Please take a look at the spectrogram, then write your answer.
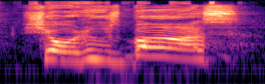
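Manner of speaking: playful tough talk. Real, not acted. Urging a stubborn nail in.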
